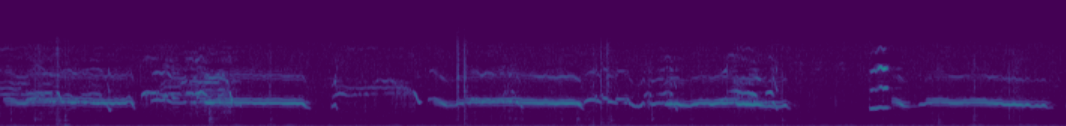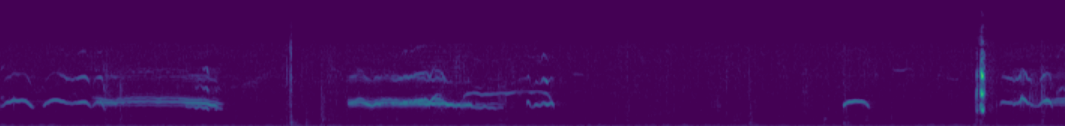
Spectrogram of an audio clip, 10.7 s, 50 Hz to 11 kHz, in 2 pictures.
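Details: Eurasian kestrel at a water tower nest box on 5 February 2018, mating on the box's edge: drawn-out, wavering whining calls with rich harmonics, repeated in bursts of a second or more, over a steady low hum.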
